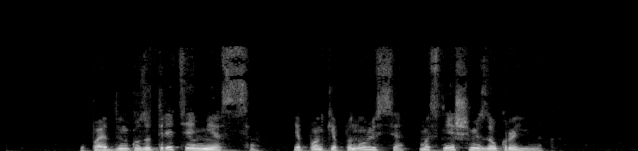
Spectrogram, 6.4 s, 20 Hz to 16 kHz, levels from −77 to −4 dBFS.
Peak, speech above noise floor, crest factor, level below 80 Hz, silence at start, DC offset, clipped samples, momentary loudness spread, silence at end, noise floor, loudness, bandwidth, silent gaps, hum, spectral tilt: -10 dBFS; 48 dB; 16 dB; -60 dBFS; 0.8 s; under 0.1%; under 0.1%; 15 LU; 0.95 s; -72 dBFS; -25 LUFS; 11.5 kHz; none; none; -7 dB/octave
